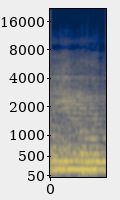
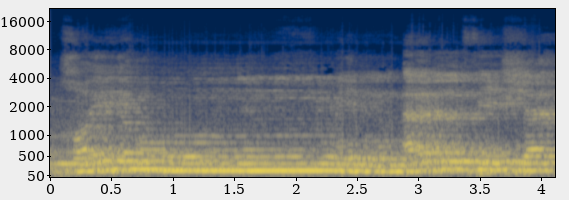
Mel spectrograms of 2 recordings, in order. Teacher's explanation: idgam memasukkan tanwin kepada mim kirum ditahan. Jadi bacanya bukan kirun bukan seperti itu.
